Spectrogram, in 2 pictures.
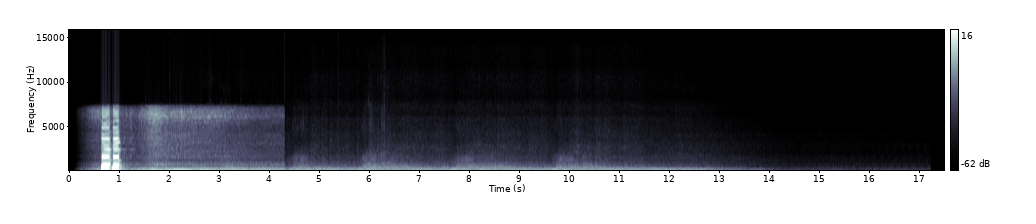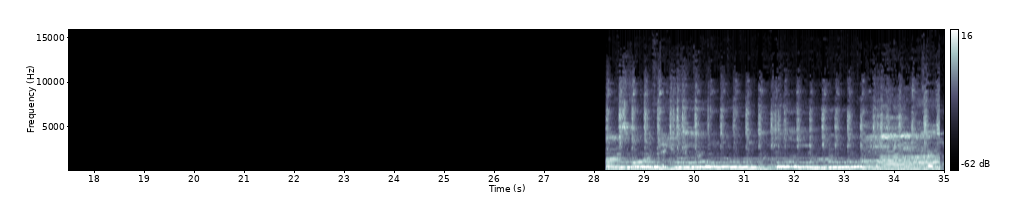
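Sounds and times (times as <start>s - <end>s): engine revving: 0.2s - 17.0s
car engine running loudly: 0.2s - 17.2s
car horn toots: 0.5s - 1.4s.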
